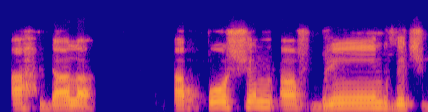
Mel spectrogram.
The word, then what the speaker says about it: amygdala: The left side of hippocampus, the flow is minus 4.1, and on the right side of amygdala, just listen the pronunciation, amygdala, a portion of brain which deals the shape.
